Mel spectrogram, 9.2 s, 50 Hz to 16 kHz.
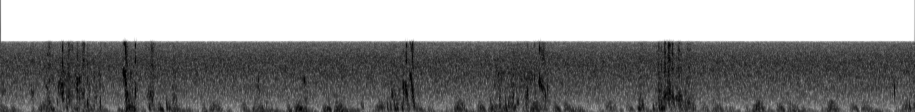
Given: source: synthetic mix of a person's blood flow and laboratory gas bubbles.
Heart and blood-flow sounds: Doppler ultrasound of blood flow; precordium
0.00-0.07 s: bubbles
0.30-0.36 s: bubbles
0.43-1.04 s: bubbles
1.20-1.58 s: bubbles
1.63-1.79 s: bubbles
3.01-3.10 s: bubbles
3.36-3.46 s: bubbles
3.60-3.66 s: bubbles
3.84-4.20 s: bubbles
4.96-5.53 s: bubbles
6.35-6.98 s: bubbles
8.91-8.98 s: bubbles
9.06-9.16 s: bubbles
From the record:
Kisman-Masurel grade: 333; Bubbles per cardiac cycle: rolling drumbeat, 9 or more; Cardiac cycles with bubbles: 50 to 99%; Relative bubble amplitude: loud (0.450 to 0.775); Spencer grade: 3 (all of the cardiac periods contain showers or single bubble signals, but not dominating or overriding the cardiac motion signals); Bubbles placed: anywhere in the cardiac cycle

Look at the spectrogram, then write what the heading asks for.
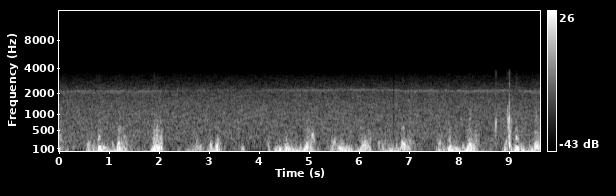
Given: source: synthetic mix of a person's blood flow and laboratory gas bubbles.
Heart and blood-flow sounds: Doppler ultrasound of blood flow; precordium
8.71-8.78 s: bubbles
8.93-9.06 s: bubbles
From the record:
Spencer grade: 2 (many but less than half of the cardiac periods contain bubble signals, singularly or in groups); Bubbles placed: only in the low amplitude regions of the cardiac cycle

